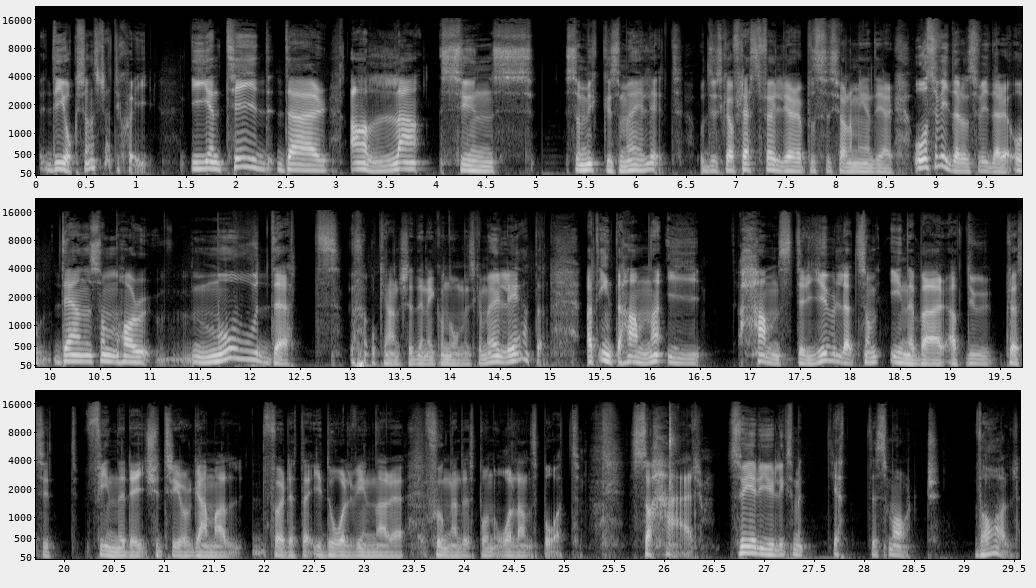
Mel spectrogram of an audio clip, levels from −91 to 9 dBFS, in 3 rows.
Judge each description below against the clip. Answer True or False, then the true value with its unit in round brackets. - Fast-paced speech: False (145 wpm)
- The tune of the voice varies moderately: False (7.8 semitones)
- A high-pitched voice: False (115 Hz)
